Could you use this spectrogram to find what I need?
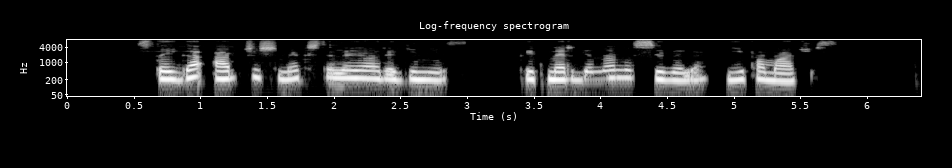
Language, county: Lithuanian, Vilnius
